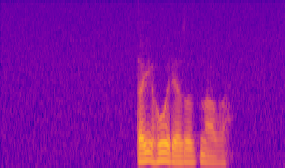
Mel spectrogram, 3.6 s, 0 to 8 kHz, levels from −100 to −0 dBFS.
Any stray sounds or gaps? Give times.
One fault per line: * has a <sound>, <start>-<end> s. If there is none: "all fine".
all fine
